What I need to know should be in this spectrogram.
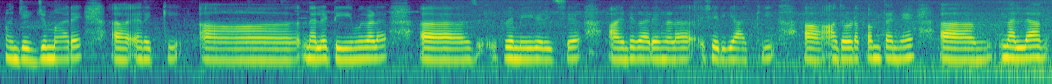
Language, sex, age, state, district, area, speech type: Malayalam, female, 18-30, Kerala, Alappuzha, rural, spontaneous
